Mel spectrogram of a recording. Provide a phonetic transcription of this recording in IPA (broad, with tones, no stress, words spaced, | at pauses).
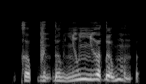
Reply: kəː˨˩p̚vḭ˧˨nɗə̤˨˩wɲə˨˦w ɲɨ˧ə̯ɗə̰˧˥wmə̰˧˨nʔ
